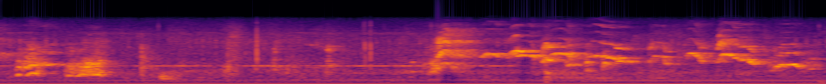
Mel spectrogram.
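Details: Grand Basset Griffon Vendéen puppies at a kennel, giving scattered high yips and squeaky whines, sparse at first and then denser and overlapping in the second half, with a steady low hum behind.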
